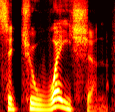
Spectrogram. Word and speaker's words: situation: Sit-you-way-shun. В этой позиции должен звучать долгий /u/ как в слове you. Не все носители там это связующее [w] произносят и слышат, хотя например wiktionary нам дает такой вариант - situation.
